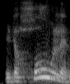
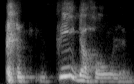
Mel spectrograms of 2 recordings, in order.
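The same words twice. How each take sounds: First: The stress falls on the 'holen' part. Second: The stress falls on the 'wieder' part. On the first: It means to repeat. "not separable, like besuchen" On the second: It means to fetch back.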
